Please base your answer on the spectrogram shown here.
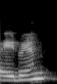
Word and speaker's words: Ahdrian: is absolutely instagram and it's adrian but my last name is spelled a hd confusing i will make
